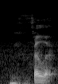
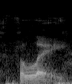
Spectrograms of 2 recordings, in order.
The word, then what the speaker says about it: fillet: today we're going to go over another NBS fillet command and I've been corrected on the correct pronunciation of fillet and not filet like I was saying anyway under the uh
